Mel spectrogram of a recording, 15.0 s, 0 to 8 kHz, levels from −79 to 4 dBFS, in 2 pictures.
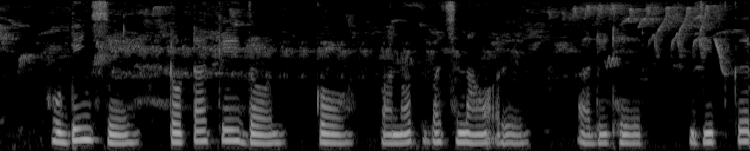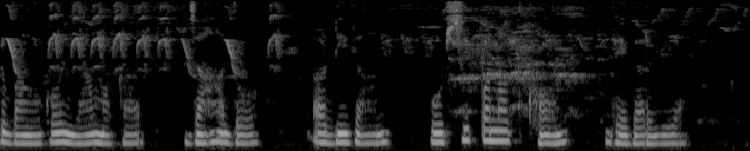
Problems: background sounds at intervals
